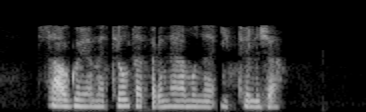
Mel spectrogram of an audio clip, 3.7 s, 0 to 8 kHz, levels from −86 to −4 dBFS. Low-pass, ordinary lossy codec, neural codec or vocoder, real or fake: 7.2 kHz; AAC, 16 kbps; vocoder, 44.1 kHz, 128 mel bands every 512 samples, BigVGAN v2; fake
